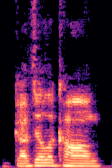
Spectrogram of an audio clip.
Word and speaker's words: Godzilla x Kong: Kong the new Empire apparently said by the director the x is silent it's one of the dumbest things I've ever heard I know me too apparently it's just supposed toly Godzilla Kong the new Empire yeah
